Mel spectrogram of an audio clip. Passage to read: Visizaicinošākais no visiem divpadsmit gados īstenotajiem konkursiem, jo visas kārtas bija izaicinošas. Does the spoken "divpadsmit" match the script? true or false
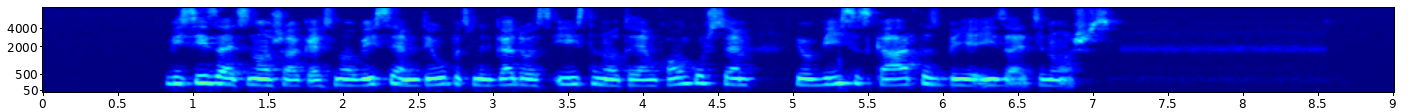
true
